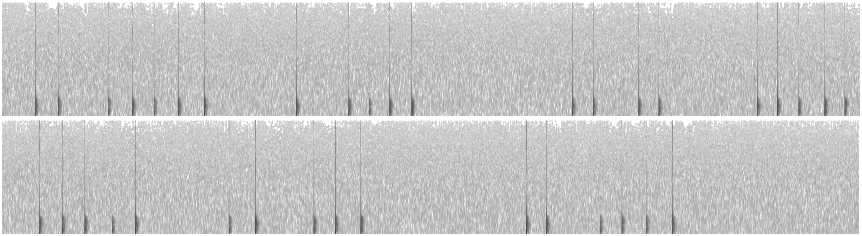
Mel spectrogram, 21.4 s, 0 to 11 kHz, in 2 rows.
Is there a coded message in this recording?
Yes: tap code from 0.4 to 19.2 s, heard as knocks on a wall, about 3 knocks a second. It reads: JD GZH I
